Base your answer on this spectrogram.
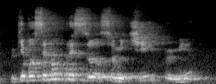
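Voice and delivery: ordinary delivery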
